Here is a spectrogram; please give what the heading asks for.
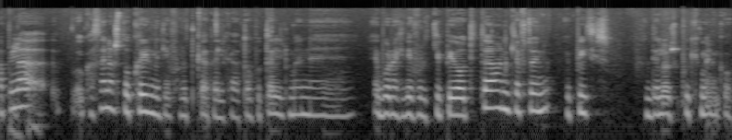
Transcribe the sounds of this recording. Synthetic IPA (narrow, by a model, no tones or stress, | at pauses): ɐplɐo̰kɐθe̞nɐst̪o̞kɾinumieðjʝɐfo̞ɾe̞t̪i̥kɐt̪elikɐt̪oɐpo̞t̪e̞lezmɐine | eboɾinɐeçiðjʝɐfoɾe̞t̪icʲipio̞t̪i̥t̪ɐɐnceɐft̪o̞ineepisi̥s | end̪elo̞spɾocime̞niko̞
